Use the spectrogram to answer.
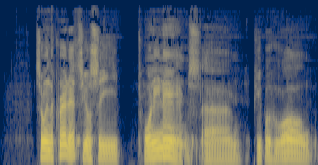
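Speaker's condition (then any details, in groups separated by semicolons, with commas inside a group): Cleft lip and palate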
